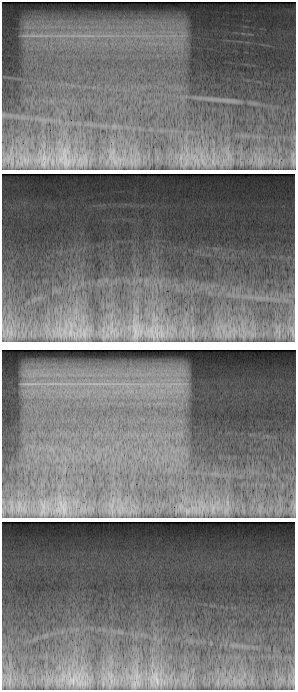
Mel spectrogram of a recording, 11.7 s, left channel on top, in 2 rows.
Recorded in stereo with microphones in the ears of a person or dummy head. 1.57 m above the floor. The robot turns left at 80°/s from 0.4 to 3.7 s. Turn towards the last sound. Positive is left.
No sound to turn to.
